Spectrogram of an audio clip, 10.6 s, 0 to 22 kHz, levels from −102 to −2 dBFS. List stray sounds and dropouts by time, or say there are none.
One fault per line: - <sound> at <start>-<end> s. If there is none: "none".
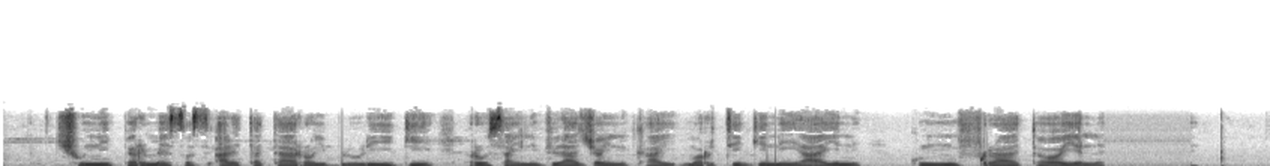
none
